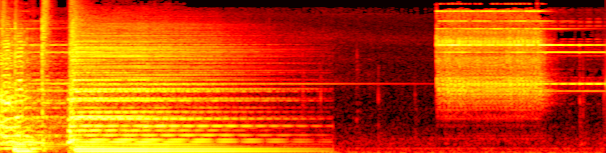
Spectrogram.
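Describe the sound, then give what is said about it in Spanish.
A loud, sustained low tone slowly fades out, then after a short silence a shrill telephone bell rings continuously for a couple of seconds, with no talking. “Ah, caray, ya se descompuso el teléfono.”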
